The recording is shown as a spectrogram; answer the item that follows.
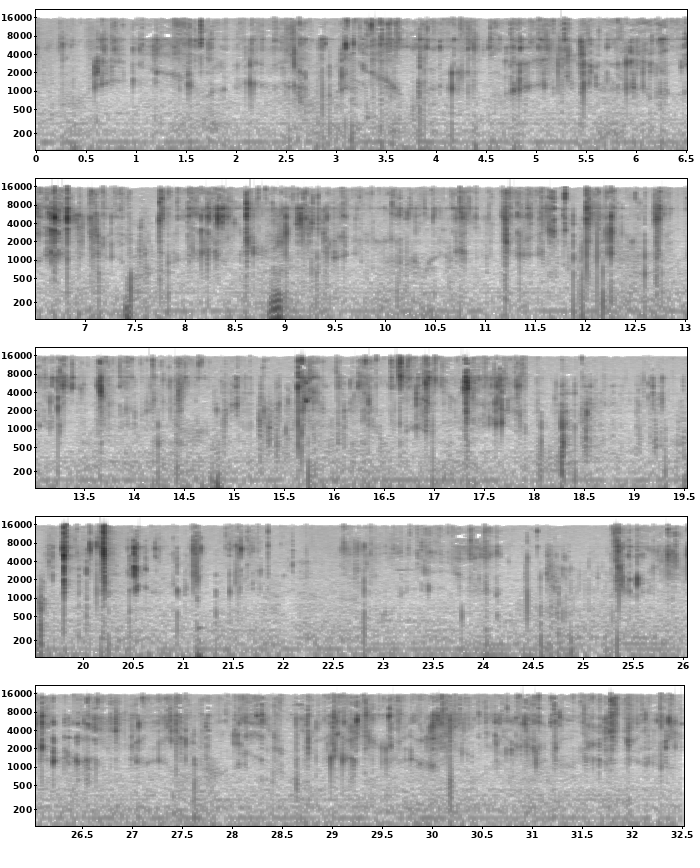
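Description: Close-miked mouth sounds of a person chewing and biting soft wurstel (frankfurter sausage), a continuous run of irregular moist clicks and smacks with a few louder bites.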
